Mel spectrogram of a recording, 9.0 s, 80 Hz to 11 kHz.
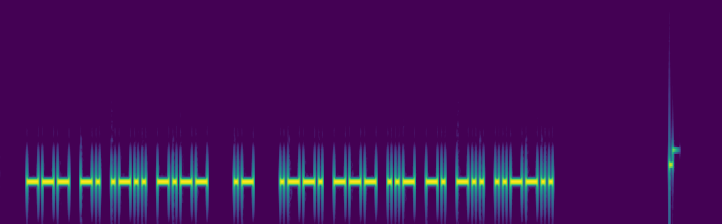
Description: Morse code, heard as a keyed tone, about 25 wpm, 700 Hz. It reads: ONLY A POUND?
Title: Sentences from Top 1000 Words - Review Part 2 - 25wpm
